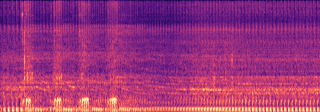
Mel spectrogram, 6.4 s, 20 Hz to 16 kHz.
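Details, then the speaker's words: 2000 Arctic Cat 500 4x4 ATV, Suzuki 500cc single with a used replacement crank, idling in neutral with the transmission broken; after a few throttle blips it settles into a steady, even thump with no bottom-end knock; bottom end healthy. "Run's fantastic so bottom end complete transmission broken"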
